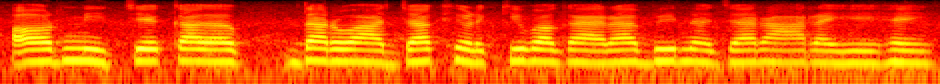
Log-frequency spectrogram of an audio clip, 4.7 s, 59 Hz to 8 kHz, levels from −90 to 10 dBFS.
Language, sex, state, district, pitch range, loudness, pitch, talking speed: Hindi, female, Bihar, Katihar, 215-230 Hz, -15 LUFS, 220 Hz, 140 wpm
